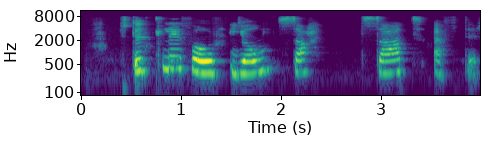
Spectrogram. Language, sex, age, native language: Icelandic, female, 9, Icelandic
